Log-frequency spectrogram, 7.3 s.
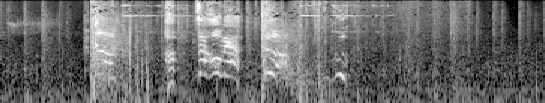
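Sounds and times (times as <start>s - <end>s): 
gunshot: 1.2s - 1.8s
speech: 2.2s - 4.7s.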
